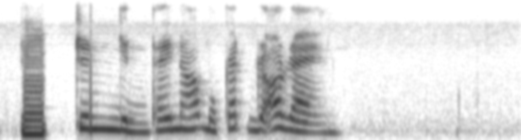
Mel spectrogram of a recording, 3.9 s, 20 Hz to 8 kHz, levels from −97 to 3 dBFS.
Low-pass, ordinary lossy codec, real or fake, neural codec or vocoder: 7.2 kHz; Opus, 32 kbps; real; none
